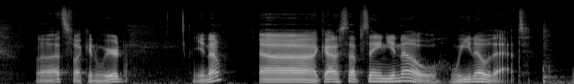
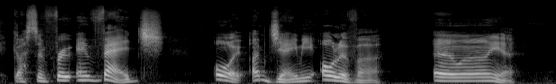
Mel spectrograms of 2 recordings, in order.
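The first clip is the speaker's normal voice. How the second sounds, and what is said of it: Put-on British accent. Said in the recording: “I've just been talking in a British accent for, you know, a couple weeks. And by talking in a British accent,”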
